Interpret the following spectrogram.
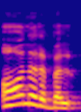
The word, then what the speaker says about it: honorable: the word honorable may, though it begins with H, but H is silent. We do not pronounce H at all. So in our pronunciation, we do pronounce it as honorable, O, honorable, honest, R.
